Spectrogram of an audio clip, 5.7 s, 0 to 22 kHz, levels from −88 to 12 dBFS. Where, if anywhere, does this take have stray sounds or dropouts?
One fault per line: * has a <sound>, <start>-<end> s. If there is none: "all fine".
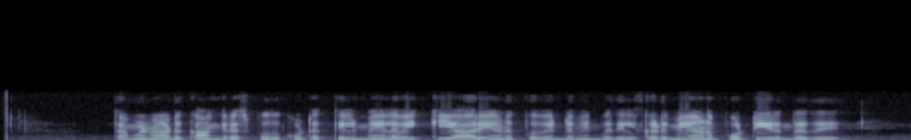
all fine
